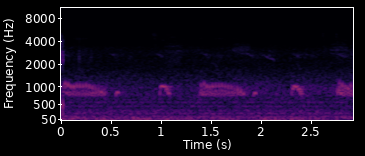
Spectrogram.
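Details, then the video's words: Tree squirrel in a tree across a dam, watching lions and giving a 'chee ticket' alarm to warn other creatures of danger; short chattering bursts repeat about every half second to second over low background rumble. "He's obviously looking at those lions and he's going chee ticket, chee ticket, chee ticket, chee"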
